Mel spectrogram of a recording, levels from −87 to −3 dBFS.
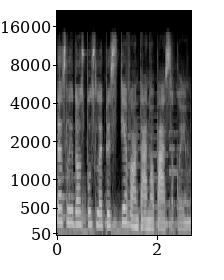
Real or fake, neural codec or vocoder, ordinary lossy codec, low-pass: real; none; AAC, 96 kbps; 14.4 kHz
